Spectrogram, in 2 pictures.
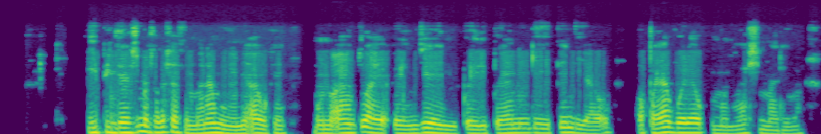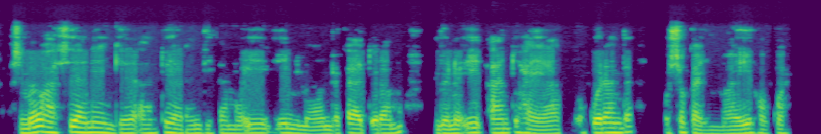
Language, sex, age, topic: Oshiwambo, male, 25-35, finance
